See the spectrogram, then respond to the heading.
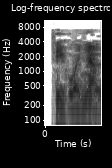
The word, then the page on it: cigüeñal: espagnol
